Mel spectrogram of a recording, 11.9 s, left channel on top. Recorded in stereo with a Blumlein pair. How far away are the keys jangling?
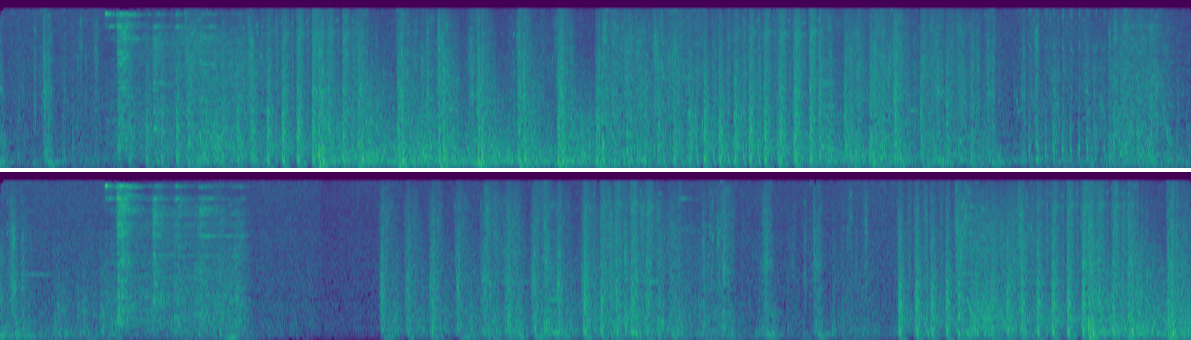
About 4.5 m.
